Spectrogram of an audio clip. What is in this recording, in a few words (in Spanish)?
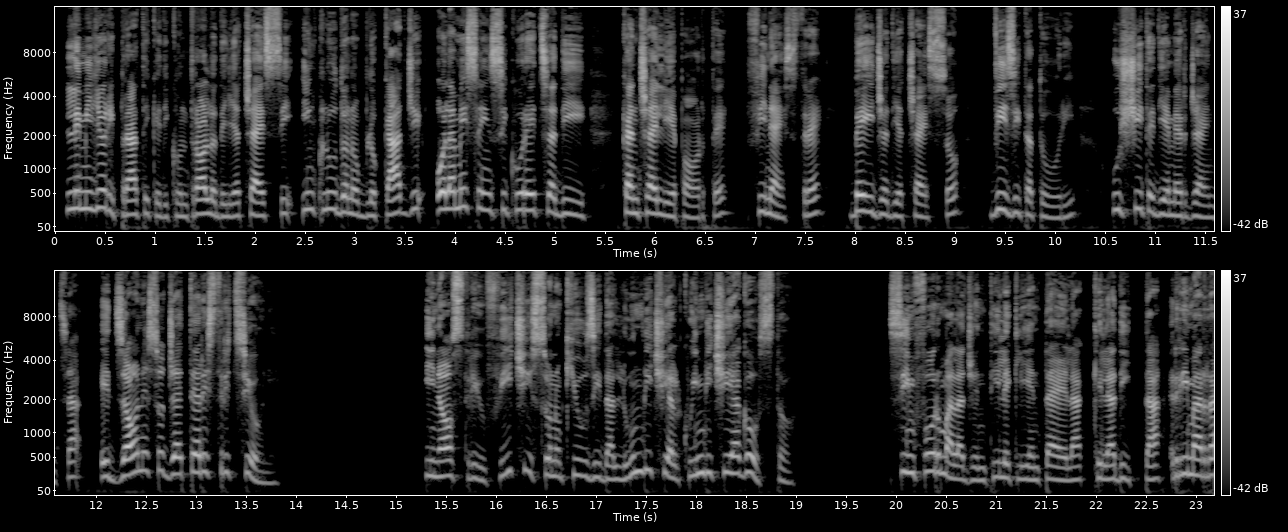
Locutora italiana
